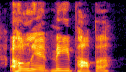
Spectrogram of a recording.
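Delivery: high, loud, laughing tease; arch. A narrator's reading. Daughter archly answering her father, loud mischievous tease. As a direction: tease Papa with a sly glint. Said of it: "answered his daughter archly".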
